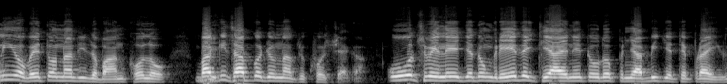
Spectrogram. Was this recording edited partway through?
no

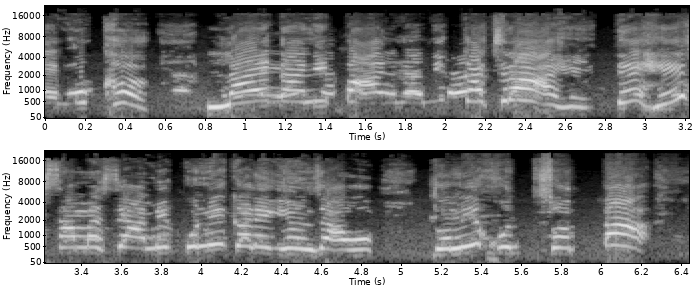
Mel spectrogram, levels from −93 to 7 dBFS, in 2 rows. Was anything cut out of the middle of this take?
no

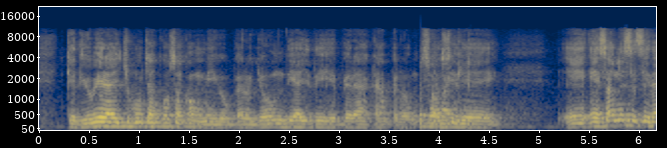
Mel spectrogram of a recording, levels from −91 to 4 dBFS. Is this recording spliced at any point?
yes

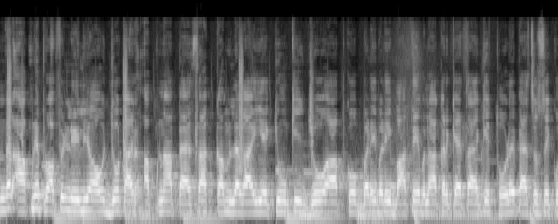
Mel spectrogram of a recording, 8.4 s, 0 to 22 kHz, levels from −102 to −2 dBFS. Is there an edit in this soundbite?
yes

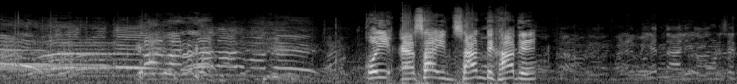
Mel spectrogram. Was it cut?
no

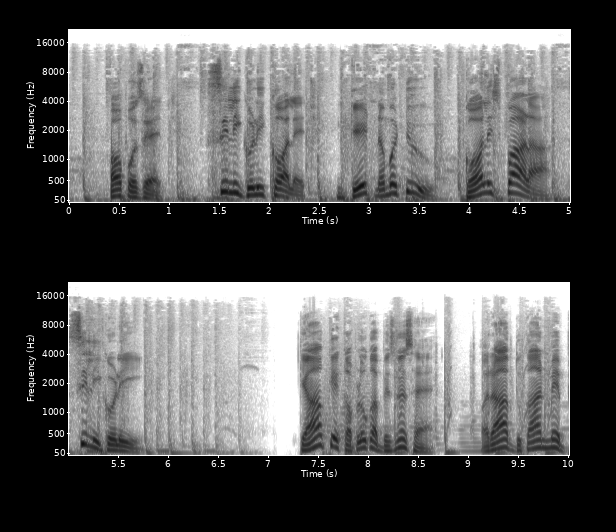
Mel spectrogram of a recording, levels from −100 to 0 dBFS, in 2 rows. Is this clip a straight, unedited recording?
yes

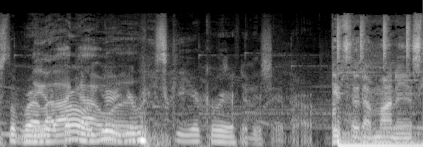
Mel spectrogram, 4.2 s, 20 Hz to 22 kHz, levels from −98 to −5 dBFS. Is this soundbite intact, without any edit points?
no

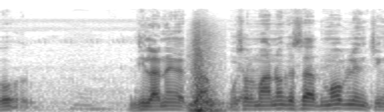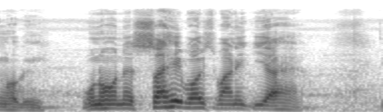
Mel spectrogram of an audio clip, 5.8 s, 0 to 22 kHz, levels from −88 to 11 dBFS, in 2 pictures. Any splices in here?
yes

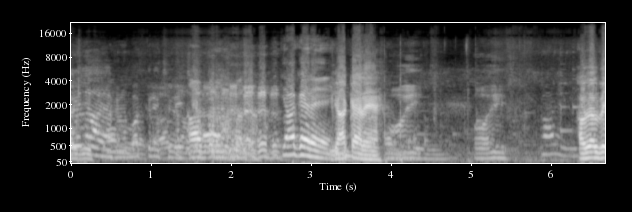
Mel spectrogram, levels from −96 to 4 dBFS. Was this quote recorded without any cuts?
no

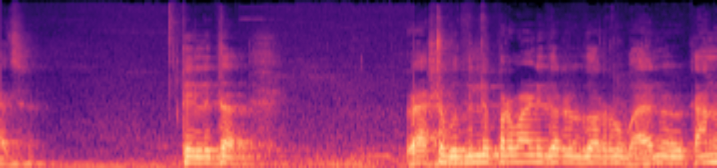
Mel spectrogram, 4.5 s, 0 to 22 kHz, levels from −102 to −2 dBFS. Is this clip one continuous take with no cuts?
yes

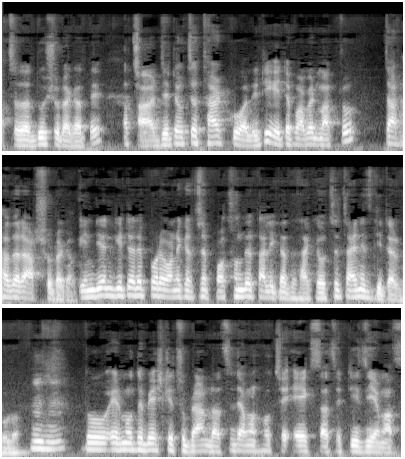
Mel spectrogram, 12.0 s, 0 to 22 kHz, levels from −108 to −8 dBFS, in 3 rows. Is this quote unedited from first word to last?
no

